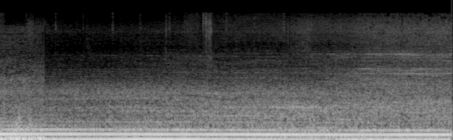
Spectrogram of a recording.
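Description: Road noise rumbles steadily from inside a moving car.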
